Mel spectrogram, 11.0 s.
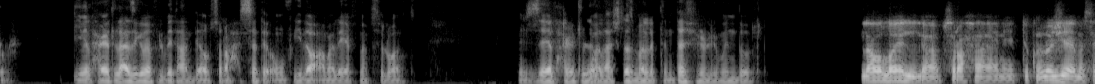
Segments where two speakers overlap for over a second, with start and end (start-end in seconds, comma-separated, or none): none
